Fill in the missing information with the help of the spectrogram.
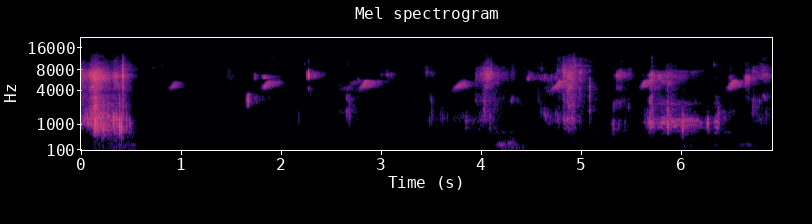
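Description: Faint, intermittent crunching and rustling of dry leaf litter as macaques move over it, with a few faint short high chirps about two seconds in.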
